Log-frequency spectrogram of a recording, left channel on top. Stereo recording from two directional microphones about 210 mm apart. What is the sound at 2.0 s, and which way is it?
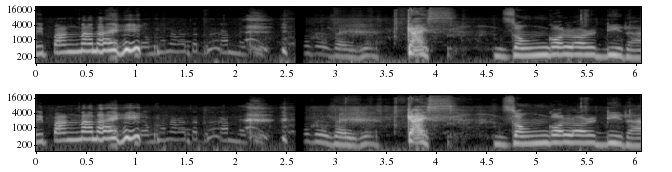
Speech, centre (ahead or behind).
